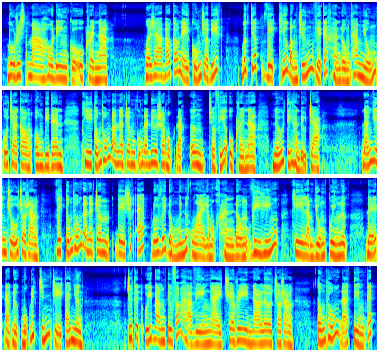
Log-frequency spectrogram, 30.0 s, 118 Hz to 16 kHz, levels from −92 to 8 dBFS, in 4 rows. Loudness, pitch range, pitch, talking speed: -15 LUFS, 175-220 Hz, 195 Hz, 210 wpm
